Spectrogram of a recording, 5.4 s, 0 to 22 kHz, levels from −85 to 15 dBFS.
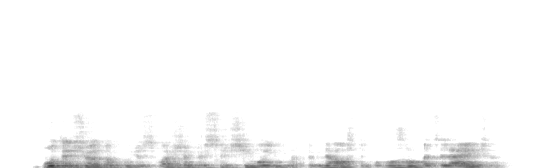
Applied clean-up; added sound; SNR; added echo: neural mask model DeepFilterNet 3.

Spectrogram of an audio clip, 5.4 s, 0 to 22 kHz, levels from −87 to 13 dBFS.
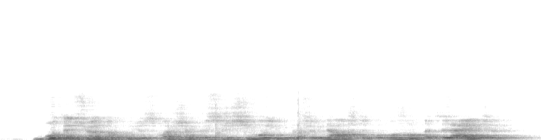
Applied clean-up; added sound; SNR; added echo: neural separator model SepFormer DNS4.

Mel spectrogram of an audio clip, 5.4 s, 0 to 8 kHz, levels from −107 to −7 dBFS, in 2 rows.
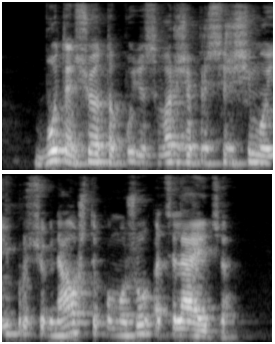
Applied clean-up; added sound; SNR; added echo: none; none; none; none.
